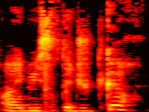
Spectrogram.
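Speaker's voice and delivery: hushed, whispered aside; low, breath-only remark; whispered jab. Real, not acted. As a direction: drop into a whisper as if sharing gossip. Mock-confiding jab at her ex.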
